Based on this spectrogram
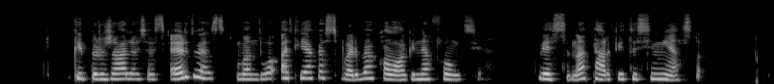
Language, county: Lithuanian, Kaunas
